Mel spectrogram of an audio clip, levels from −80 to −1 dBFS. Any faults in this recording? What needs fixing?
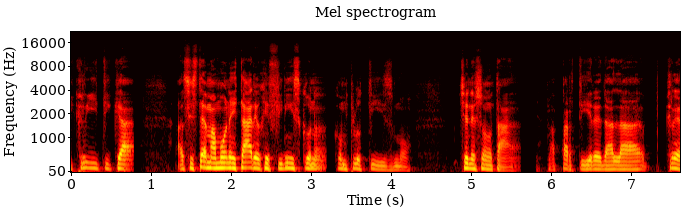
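AAC frame loss with concealment occurs three times. Runs of AAC frames go missing, about 190, 210 and 300 ms of audio, and the decoder patches each gap from the last good spectrum. This leaves smeared, noisy, phasey stretches at 0.66–0.94 s (just before "al sistema monetario che"), 3.08–3.37 s (after "sistema monetario che finiscono") and 5.51–5.89 s (after "ne sono"). To prevent this, carry the stream over a more reliable transport or add error protection and retransmission so frames arrive intact.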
